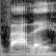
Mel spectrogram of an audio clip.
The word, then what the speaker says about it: Valle: Margarita Della Valle, I think she's is how you pronounce it. Yeah, probably not because it's not Spanish. It'd be Valle if it was Spanish.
